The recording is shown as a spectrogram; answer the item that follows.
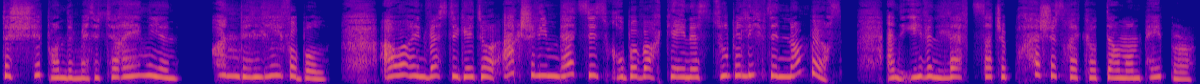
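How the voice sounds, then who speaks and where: Game role: a keen young investigator, very high, excitable, recorded dry. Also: female voice, no room sound. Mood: thrilled. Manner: excitable, quick to marvel. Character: eager bright young woman investigator. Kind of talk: game voice acting.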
